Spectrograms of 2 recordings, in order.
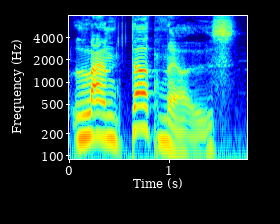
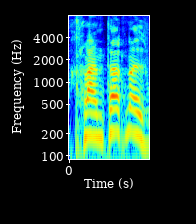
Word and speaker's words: Llandudno: Notice the pronunciation of this double L at the beginning is a weird sound.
